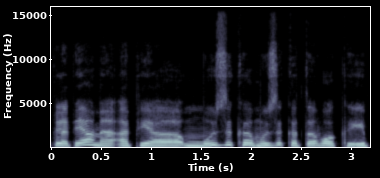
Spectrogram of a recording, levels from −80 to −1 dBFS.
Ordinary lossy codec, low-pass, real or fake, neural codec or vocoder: Opus, 32 kbps; 14.4 kHz; fake; vocoder, 44.1 kHz, 128 mel bands, Pupu-Vocoder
